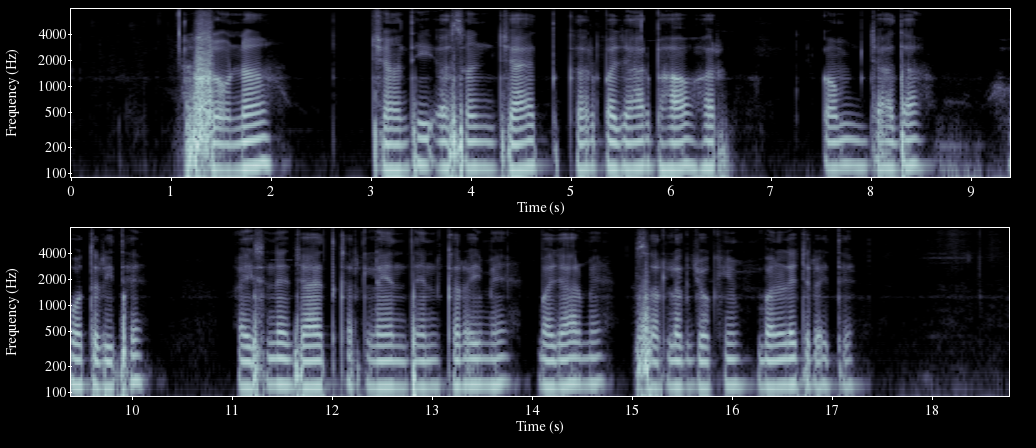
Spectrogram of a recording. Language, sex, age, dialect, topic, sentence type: Chhattisgarhi, male, 25-30, Northern/Bhandar, banking, statement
